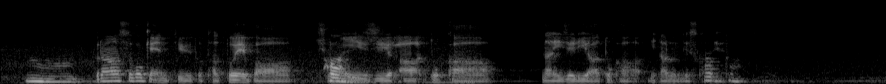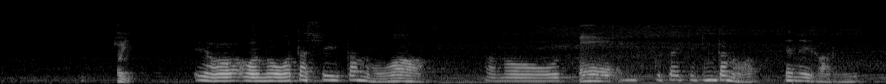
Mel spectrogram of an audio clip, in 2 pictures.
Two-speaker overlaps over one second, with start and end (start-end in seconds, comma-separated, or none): none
